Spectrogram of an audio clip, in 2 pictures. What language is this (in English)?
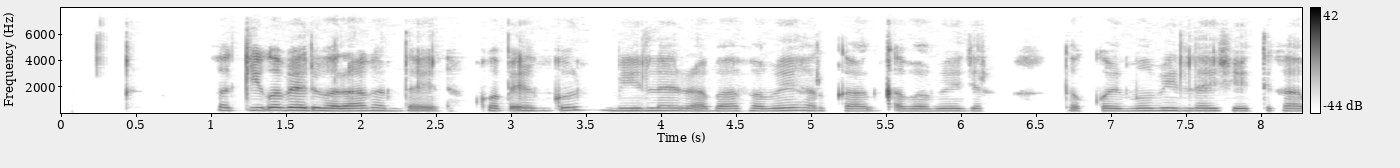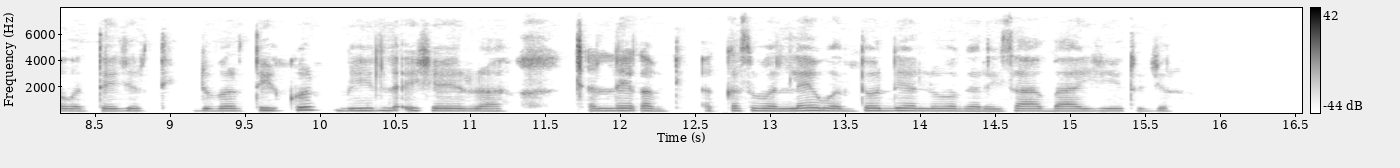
Oromo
